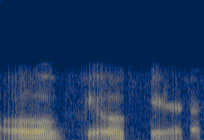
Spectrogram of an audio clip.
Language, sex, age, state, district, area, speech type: Kannada, male, 18-30, Karnataka, Koppal, rural, conversation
